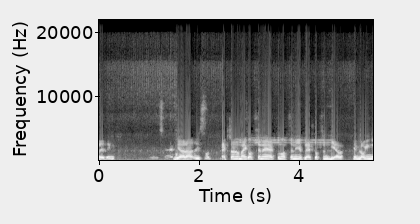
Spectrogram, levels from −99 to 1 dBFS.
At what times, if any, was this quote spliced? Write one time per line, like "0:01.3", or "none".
none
